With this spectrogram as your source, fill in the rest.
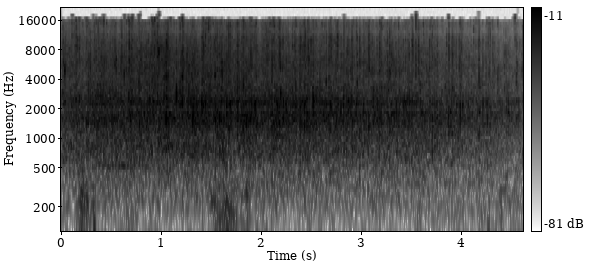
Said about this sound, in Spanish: Date un aplauso, más nada que eso.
